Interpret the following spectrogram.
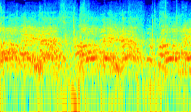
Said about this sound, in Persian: در روم، پایتخت ایتالیا، تظاهر کنندگان ایرانی به زبان ایتالیایی شعار می دادند تا پیام آزادی خواهی هموطنانشان را به گوش سایر شهروندان این کشور برسانند.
